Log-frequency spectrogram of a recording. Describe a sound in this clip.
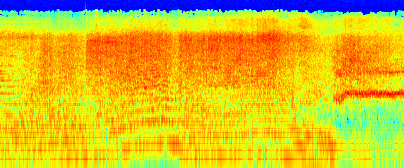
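A rally hatchback races past close by at full throttle, its engine pitch dropping as it goes.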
